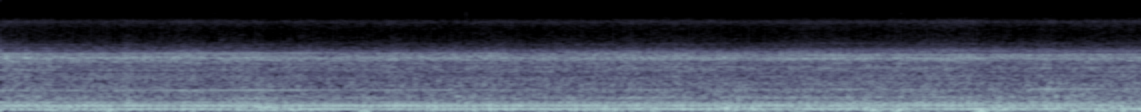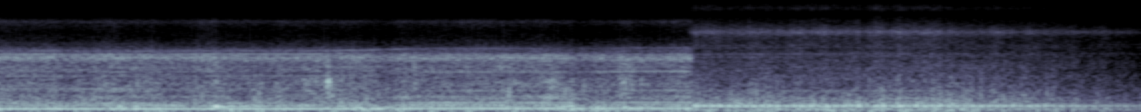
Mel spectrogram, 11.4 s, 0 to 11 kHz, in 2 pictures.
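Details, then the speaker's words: 2020 Mercury 150 hp four-stroke outboard on a 2000 Sea Fox 192, warmed up and raised 1.5 inches: steady high-pitched, smooth wide-open-throttle drone with no misses or knocks, 5,800 rpm at 45.6 mph; running healthy. "Picked up some RPM here. The wide open throttle was 5,800 RPM doing 45.6 miles an hour."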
